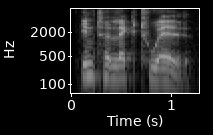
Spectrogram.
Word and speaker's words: intellektuell: word intellectual, we write intellektuell. Now you have this UE at the end where both of these vowels are pronounced distinctly, like in English, intellectual. Like the UA in English, we have UE.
